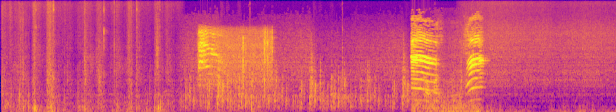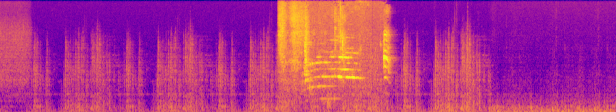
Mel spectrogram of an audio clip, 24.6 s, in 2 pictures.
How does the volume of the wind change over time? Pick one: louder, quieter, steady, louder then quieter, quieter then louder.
quieter then louder.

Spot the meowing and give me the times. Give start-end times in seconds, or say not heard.
3.9-5.5, 8.2-9.7, 17.9-20.1.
